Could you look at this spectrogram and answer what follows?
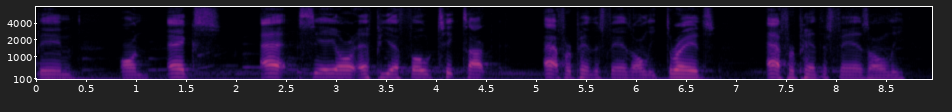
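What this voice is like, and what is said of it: Cracking, strained sick voice. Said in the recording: “My voice is going to be cracking a little bit today, battling sickness, ... battling the yelling that we were doing yesterday all day”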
